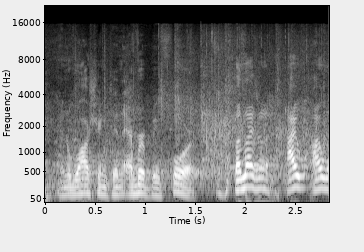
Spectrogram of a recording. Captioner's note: audience applauds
